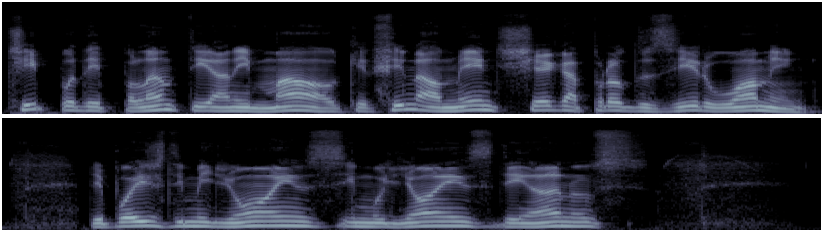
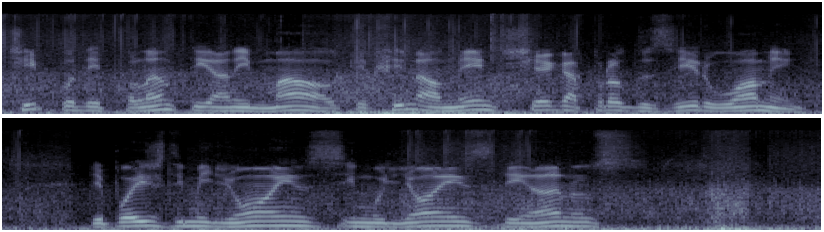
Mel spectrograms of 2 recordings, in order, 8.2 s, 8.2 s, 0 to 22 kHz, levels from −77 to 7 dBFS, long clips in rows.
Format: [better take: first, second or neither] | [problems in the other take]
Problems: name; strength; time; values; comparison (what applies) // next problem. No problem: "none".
first | wind noise on the microphone; occasional gusts; 10 dB below the speech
